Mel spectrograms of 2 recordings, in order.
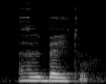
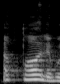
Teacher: Əgər ləmdən sonrakı qaməriyə olarsa, diqqət edin, qaməriyə olarsa, ləm oxunacaq. Əgər ləmdən sonrakı şəmsiyə olarsa, ləm oxunmayacaq. Özündən sonrakı hərfə daxil olaraq onu şədd elələyəcək.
